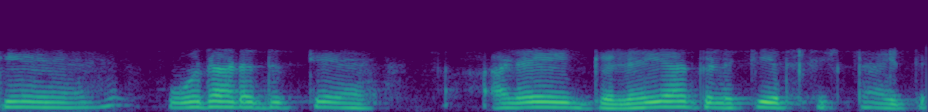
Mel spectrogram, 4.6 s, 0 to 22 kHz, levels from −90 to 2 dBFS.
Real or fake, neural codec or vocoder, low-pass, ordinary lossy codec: fake; codec, 16 kHz in and 24 kHz out, 1.1 kbps, FireRedTTS-2 codec; 3.6 kHz; Opus, 16 kbps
